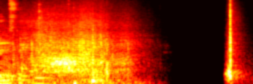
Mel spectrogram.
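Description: A young man talks close by.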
